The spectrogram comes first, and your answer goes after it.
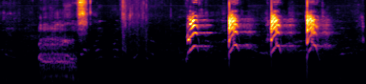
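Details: Eight-week-old German Shorthaired Pointer puppy Stormy, female, barking for the first time: after a human voice, four bright, high yips spaced about half a second apart, each sharply rising then falling.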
